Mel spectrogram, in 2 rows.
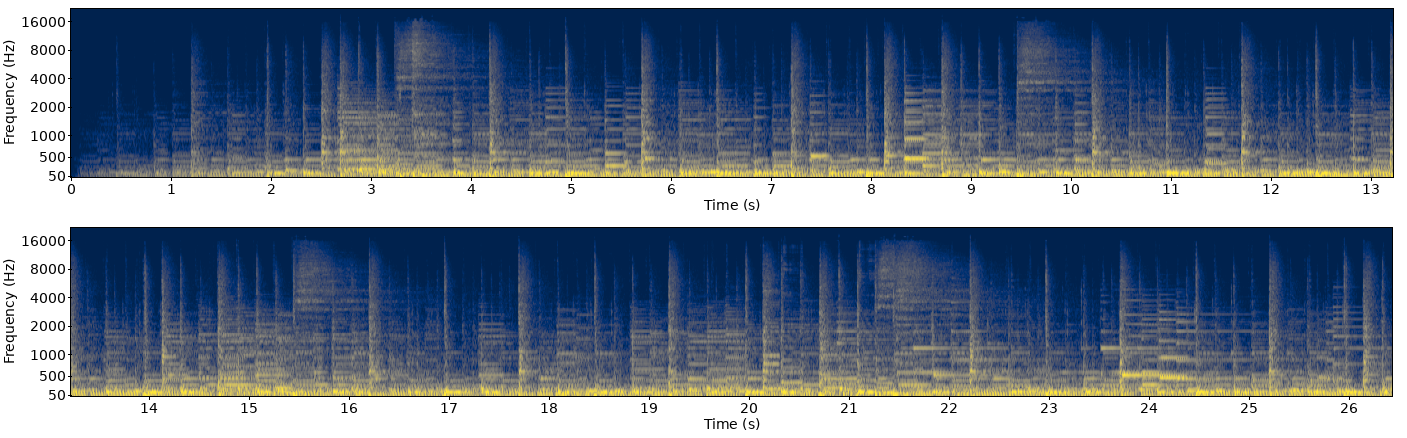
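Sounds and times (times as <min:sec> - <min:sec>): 
acoustic music: 0:00.0 - 0:26.4.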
